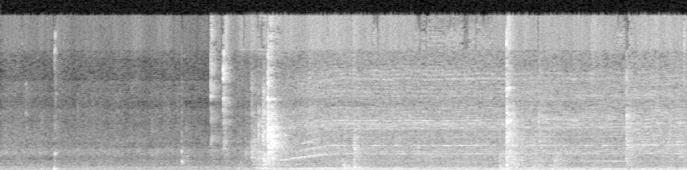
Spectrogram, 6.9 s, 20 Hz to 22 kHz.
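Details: LiftMaster 84505R belt-drive opener, running motor-only with the door disconnected: a couple of clicks, then a steady, even hum with no grinding or catching; normal operation, judged kind of loud.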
